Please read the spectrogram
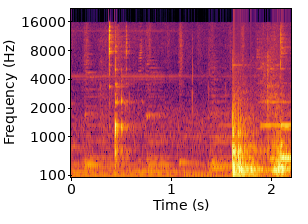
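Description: A light tap against glassware, then about a second and a half in a glass bowl is set down on a stone-like countertop with a sharp clink that rings briefly. Soft background music plays underneath.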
